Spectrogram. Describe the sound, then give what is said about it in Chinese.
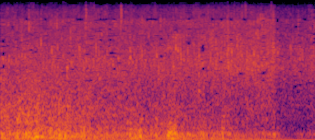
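Steady heavy rain hisses throughout while low, rolling thunder following lightning rumbles beneath it, swelling briefly a couple of times before easing off. No voices. “快捂着耳朵，马上就要打雷了。”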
